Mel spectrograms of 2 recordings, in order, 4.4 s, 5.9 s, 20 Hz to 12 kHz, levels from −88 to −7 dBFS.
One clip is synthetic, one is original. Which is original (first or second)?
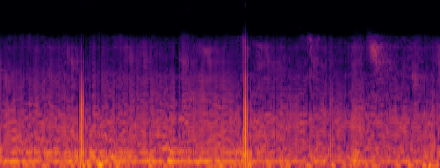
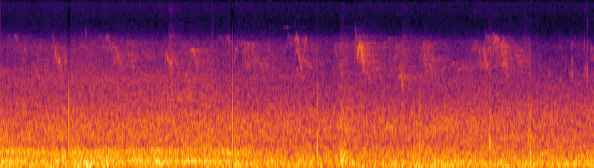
second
